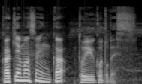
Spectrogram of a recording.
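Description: An actor playing a middle-aged, wistful gambling soccer fan in a radio drama, polite and measured with a rueful, quietly menacing edge. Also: male voice, medium pitch, animated, lightly acted. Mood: quietly challenging. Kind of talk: Japanese radio drama acting.

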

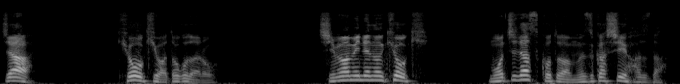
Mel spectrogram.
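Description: An overworked office worker who narrates and solves a case in a radio drama. He speaks in a reflective, measured way, and his voice rises and falls with feeling. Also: a little high, very animated, fairly bright tone, no echo, clean studio sound. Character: weary overworked male office worker who plays detective.

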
